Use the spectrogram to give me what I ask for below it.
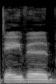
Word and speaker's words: D4VD: I know you're supposed to pronounce it David, but D4VD, listen, he's not talented enough where I go, R.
